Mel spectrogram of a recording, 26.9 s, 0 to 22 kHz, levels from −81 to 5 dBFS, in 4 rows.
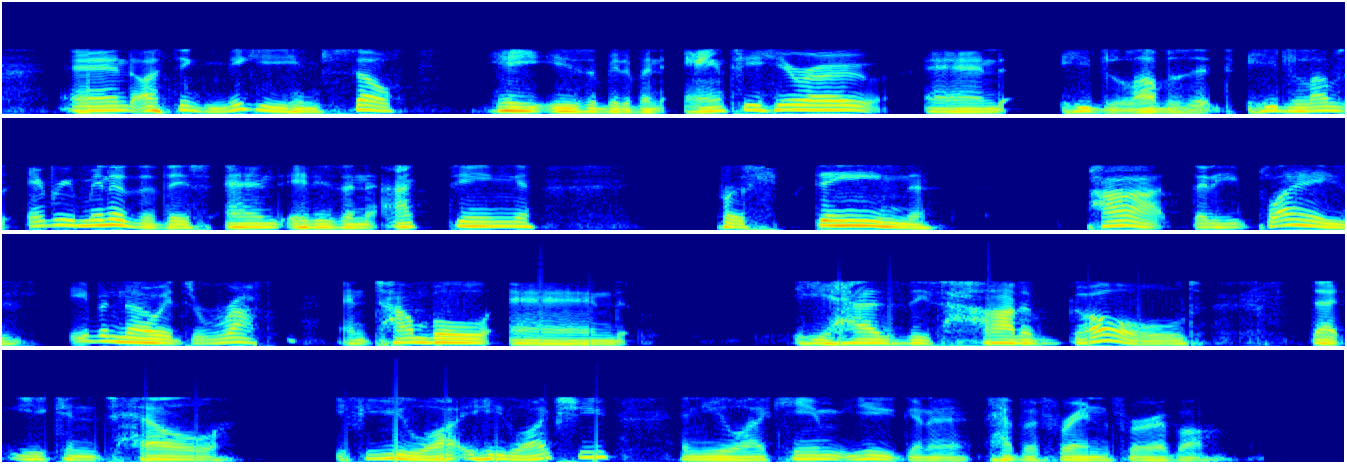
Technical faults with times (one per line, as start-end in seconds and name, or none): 0.39-0.43 packet loss with last packet repeated
16.11-23.11 periodic USB or driver dropouts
